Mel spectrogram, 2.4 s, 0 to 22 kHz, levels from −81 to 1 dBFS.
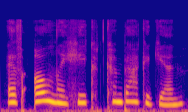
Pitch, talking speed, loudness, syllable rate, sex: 245 Hz, 180 wpm, -16 LUFS, 4.5 syllables/s, female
